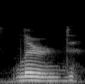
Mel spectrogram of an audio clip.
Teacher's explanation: And American English is learned. This is going to end in a D sound.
